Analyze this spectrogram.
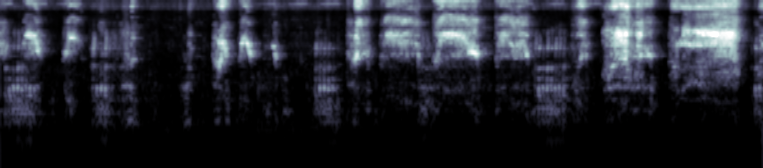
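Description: Pigs give a rapid run of short, harsh squeals and grunts, a sow calling her piglets to feed.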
